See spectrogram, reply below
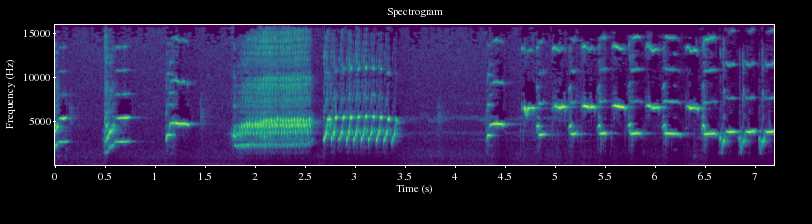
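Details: Timbrado canary training song: a few sharp rising chirps, a harsh buzzy burst, a rapid rattle, then a quick run of clear high whistled notes repeated in rhythm; light background hiss.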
